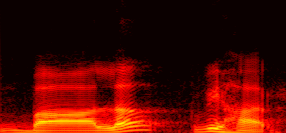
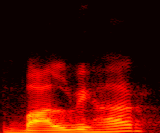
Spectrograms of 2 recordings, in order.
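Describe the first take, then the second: First: The first part has two syllables, ba-la. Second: The first part is a single syllable, bal. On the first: It names a place for children. The speaker calls it right. "it has to be pronounced right... then it becomes Bala Vihar" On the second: It suggests a place for hair. The speaker calls it wrong. "Sometimes we tend to mispronounce it and we say it is Balvihar"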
